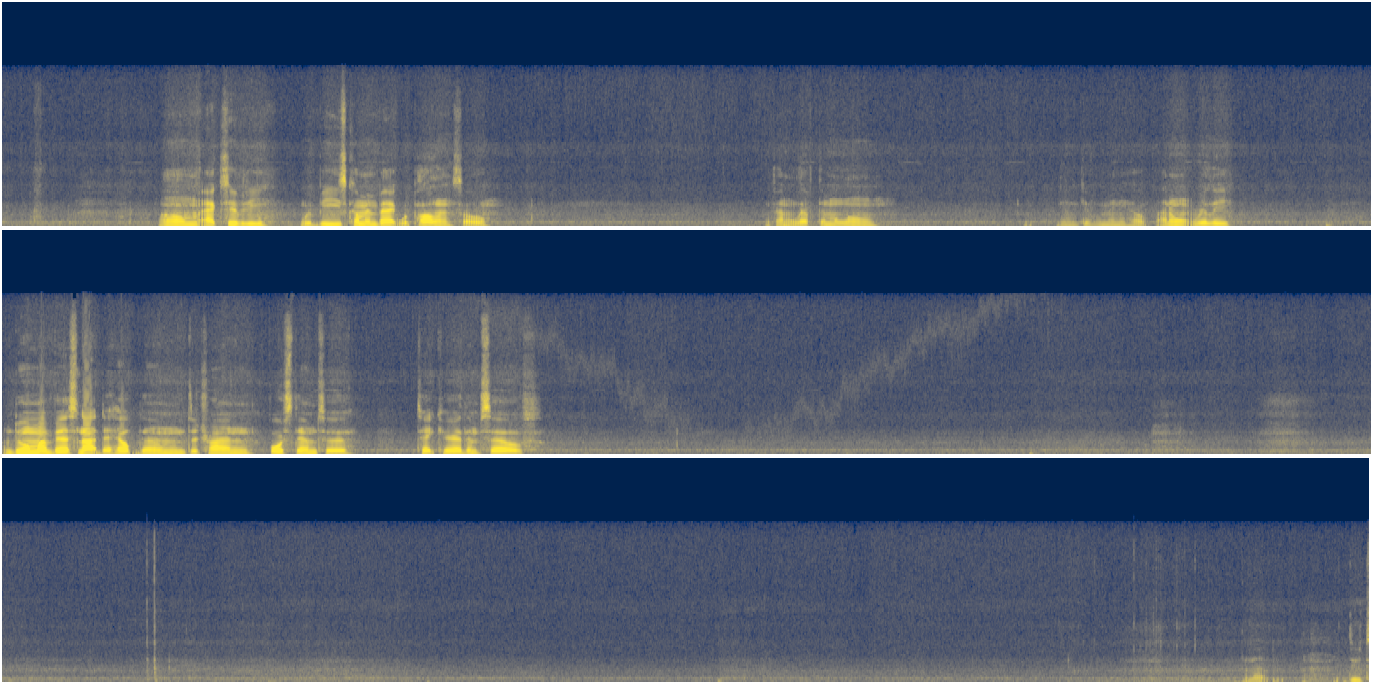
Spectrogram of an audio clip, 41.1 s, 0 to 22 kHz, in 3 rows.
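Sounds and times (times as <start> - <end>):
honeybees humming: 0.0 - 41.0
small click: 28.8 - 29.2.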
